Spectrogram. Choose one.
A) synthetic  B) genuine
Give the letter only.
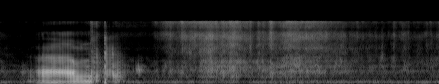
A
